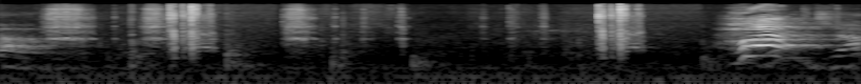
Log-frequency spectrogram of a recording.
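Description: Martial arts form practice: a few short, sharp hissing bursts about a second in and again about three seconds in, then a loud voice rising and falling in pitch near the end, the loudest sound.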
